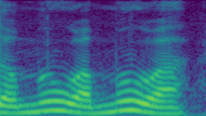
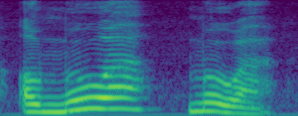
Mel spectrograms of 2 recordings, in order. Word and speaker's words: Oumuamua: his conviction that the long strange object called omuamua that came near our sun and solar system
